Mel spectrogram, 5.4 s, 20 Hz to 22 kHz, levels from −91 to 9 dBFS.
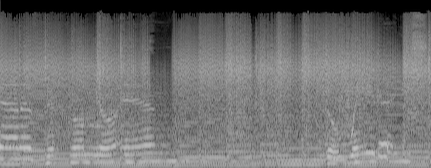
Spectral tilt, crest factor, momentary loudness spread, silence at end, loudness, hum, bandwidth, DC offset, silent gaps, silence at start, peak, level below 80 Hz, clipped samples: -2.5 dB/octave; 16 dB; 4 LU; 0 s; -16 LUFS; none; 16.5 kHz; under 0.1%; none; 0 s; 0 dBFS; -42 dBFS; under 0.1%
